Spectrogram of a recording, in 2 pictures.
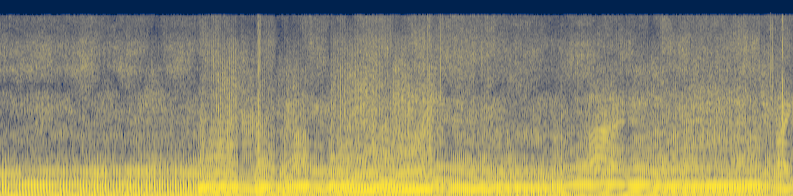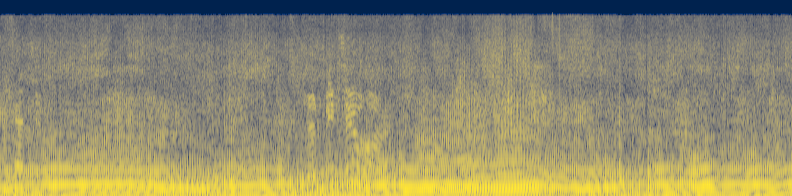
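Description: A quad bike engine revs up and down loudly close by.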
